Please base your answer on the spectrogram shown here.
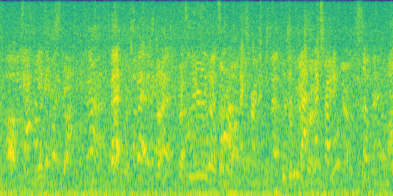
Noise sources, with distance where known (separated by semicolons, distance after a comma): person or small group talking, near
